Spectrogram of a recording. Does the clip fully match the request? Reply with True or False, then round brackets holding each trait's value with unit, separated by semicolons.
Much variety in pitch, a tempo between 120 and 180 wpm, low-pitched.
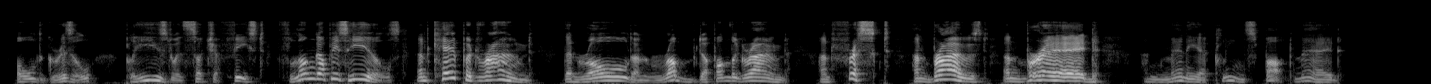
False (6.8 semitones; 140 wpm; 150 Hz)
